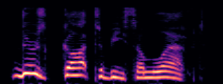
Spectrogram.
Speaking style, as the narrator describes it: I cried

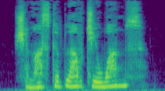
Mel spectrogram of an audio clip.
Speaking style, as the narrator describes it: she said quietly

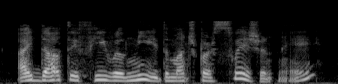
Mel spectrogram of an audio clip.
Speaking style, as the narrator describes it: Stefan chuckled

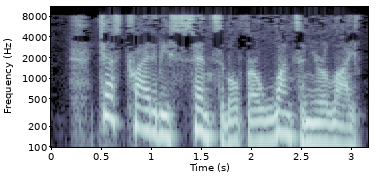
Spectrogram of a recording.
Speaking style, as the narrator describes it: she snapped

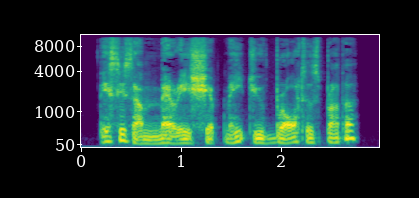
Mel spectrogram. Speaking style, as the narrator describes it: whispered Caspian to Edmund with a chuckle

